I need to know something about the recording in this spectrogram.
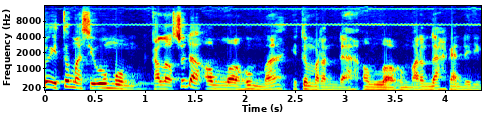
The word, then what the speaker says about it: Allahumma: Maka adabnya ketika diucapkan Allahumma itu jangan meninggi.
